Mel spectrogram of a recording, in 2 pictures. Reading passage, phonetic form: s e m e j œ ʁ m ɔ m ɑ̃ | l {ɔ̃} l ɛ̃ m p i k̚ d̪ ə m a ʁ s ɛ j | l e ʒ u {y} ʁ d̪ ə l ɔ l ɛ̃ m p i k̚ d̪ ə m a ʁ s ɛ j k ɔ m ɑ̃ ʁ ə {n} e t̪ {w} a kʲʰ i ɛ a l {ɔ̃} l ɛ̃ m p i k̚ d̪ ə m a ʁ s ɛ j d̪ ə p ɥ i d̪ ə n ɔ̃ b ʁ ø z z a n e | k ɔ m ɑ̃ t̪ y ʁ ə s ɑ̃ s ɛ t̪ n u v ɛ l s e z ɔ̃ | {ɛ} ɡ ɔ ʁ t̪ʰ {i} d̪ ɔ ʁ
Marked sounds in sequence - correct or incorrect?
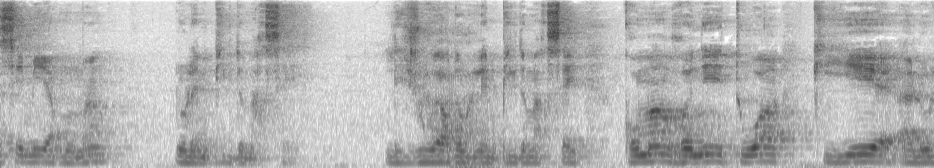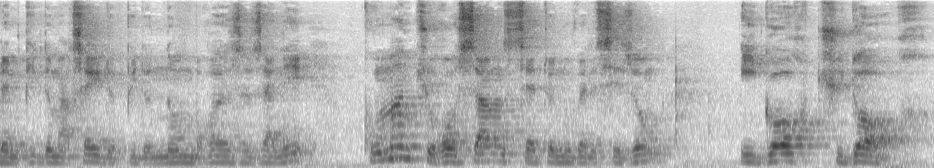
incorrect: ɔ, incorrect: œ, correct, correct, incorrect: ɔ, incorrect: i, incorrect: y

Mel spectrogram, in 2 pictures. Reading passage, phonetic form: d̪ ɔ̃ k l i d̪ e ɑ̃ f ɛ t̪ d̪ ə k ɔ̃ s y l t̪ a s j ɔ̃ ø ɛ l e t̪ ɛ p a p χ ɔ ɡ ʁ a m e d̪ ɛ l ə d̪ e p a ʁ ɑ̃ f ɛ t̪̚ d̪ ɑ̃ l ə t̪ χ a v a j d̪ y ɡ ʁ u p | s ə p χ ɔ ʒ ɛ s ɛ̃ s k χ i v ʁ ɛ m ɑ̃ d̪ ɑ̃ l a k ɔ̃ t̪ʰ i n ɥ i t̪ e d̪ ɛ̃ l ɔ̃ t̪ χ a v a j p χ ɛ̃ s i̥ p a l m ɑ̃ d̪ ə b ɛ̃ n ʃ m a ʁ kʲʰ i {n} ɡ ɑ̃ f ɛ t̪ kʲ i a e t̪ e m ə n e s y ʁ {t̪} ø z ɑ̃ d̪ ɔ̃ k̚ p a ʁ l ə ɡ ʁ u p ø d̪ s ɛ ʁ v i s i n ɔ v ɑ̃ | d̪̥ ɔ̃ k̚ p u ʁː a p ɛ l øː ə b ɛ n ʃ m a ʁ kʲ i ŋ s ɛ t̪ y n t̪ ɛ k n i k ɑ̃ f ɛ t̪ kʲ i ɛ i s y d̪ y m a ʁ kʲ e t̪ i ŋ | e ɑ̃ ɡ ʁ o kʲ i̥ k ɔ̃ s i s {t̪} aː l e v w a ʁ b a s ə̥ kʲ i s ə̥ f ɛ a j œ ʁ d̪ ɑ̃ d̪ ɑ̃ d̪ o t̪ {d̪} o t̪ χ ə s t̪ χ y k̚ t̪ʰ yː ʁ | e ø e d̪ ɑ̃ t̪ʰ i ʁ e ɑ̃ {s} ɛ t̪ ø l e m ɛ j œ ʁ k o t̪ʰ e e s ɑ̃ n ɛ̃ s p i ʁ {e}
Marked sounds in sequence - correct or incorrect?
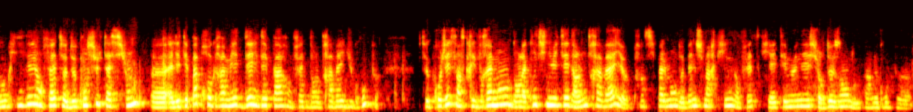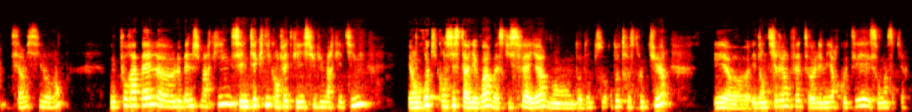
incorrect: ŋ, incorrect: d̪, correct, correct, incorrect: f, correct

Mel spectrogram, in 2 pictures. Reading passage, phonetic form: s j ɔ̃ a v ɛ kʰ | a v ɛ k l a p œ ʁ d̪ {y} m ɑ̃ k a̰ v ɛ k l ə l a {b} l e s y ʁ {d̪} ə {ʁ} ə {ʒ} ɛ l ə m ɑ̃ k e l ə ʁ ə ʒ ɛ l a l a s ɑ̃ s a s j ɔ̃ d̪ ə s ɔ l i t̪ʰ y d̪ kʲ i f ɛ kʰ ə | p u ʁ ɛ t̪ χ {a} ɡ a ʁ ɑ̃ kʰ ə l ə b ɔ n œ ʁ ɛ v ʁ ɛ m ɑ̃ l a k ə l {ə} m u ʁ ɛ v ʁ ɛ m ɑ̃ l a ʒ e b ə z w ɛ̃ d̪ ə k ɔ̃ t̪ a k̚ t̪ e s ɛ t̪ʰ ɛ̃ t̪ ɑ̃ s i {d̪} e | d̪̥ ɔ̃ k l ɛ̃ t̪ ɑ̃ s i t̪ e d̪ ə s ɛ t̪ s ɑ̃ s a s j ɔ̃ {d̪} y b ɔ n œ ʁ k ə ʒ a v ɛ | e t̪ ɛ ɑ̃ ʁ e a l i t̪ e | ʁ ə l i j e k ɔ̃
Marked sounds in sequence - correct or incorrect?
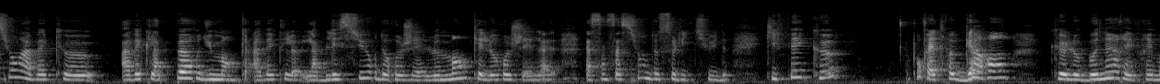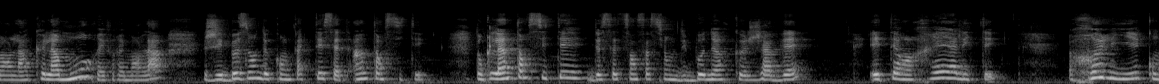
correct, correct, correct, correct, correct, incorrect: ə, incorrect: a, incorrect: t̪, correct

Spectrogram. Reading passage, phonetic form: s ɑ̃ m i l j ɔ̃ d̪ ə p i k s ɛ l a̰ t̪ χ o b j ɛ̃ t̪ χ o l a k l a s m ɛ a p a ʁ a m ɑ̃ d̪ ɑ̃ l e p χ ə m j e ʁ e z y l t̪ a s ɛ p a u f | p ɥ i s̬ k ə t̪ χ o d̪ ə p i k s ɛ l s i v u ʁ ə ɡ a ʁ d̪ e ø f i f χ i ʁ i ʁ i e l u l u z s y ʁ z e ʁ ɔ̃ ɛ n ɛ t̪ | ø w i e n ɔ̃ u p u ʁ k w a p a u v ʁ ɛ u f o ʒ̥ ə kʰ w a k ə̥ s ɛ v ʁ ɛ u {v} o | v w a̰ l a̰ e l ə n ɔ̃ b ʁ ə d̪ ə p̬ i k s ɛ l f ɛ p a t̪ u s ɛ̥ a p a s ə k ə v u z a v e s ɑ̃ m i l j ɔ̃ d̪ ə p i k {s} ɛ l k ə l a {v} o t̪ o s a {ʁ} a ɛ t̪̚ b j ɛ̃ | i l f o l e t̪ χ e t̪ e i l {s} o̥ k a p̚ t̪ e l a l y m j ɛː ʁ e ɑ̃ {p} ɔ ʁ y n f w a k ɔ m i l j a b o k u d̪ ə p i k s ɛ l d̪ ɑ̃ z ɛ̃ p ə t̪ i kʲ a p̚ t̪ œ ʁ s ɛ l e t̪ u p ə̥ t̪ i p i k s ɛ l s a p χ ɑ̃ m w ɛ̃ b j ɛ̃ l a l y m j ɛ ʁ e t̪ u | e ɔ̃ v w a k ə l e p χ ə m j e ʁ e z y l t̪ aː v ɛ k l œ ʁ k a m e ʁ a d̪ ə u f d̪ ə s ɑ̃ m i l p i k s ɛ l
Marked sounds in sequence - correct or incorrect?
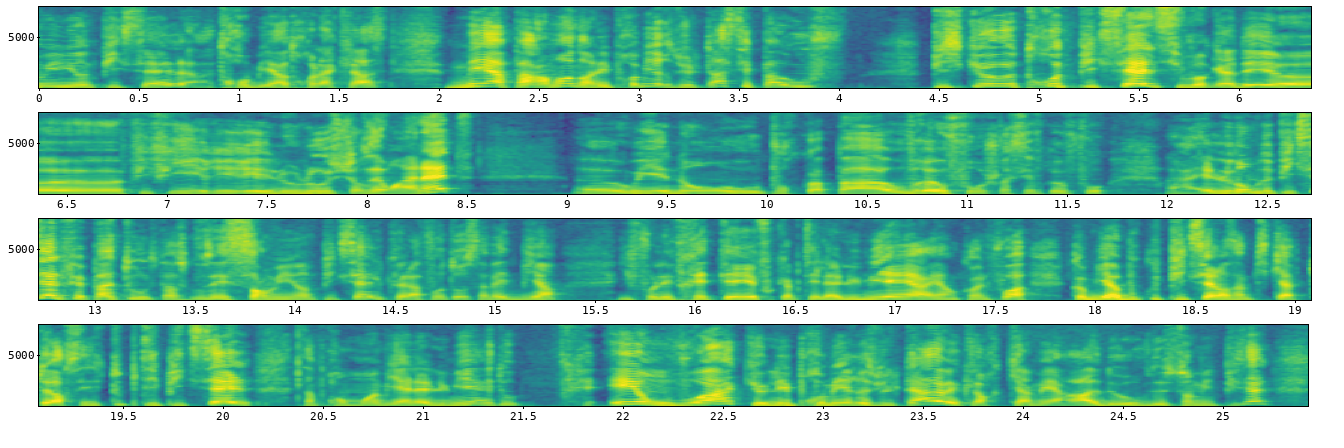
incorrect: f, correct, incorrect: f, incorrect: v, incorrect: f, incorrect: k

